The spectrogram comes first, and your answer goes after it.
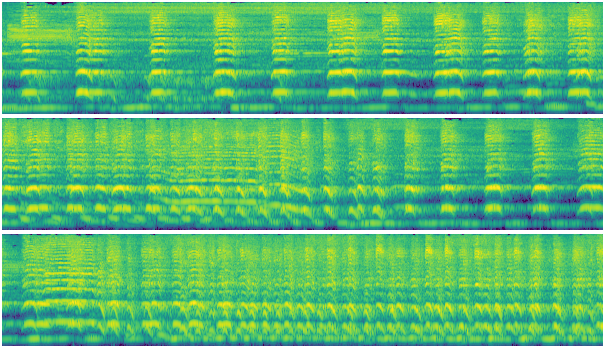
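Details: Siamangs in Bukit Barisan Selatan National Park, Sumatra, give a loud counter call of rapid, honking barks that build into long, wavering shrieks.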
